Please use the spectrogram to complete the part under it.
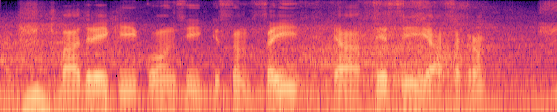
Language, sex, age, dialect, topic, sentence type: Hindi, male, 25-30, Marwari Dhudhari, agriculture, question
